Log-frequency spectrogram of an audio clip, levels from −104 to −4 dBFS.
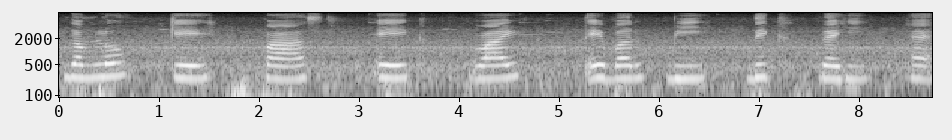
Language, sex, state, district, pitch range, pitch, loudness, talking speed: Hindi, female, Chandigarh, Chandigarh, 240-255 Hz, 245 Hz, -16 LUFS, 70 wpm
